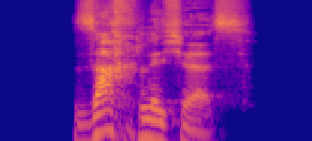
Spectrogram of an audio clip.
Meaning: strong/mixed nominative/accusative neuter singular of sachlich
- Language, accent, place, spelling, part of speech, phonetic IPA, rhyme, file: German, Germany, Berlin, sachliches, adjective, [ˈzaxlɪçəs], -axlɪçəs, De-sachliches.ogg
